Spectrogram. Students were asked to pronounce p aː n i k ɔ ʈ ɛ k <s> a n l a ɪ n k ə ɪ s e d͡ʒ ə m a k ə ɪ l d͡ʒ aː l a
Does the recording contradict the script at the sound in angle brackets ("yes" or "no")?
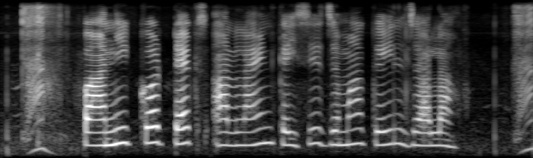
no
